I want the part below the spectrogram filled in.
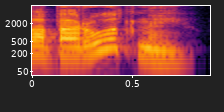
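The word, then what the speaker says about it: Оборотная: В оборотной, ударение на третий слог, жили преимущественно оборотни-беловолки.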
